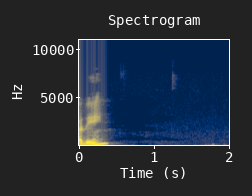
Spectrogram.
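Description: A voice saying one short questioning word with rising pitch, then near silence broken by a faint single click near the end.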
